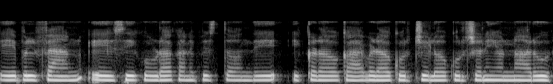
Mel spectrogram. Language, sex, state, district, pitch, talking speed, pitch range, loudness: Telugu, female, Andhra Pradesh, Guntur, 200 Hz, 120 wpm, 195-200 Hz, -15 LUFS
